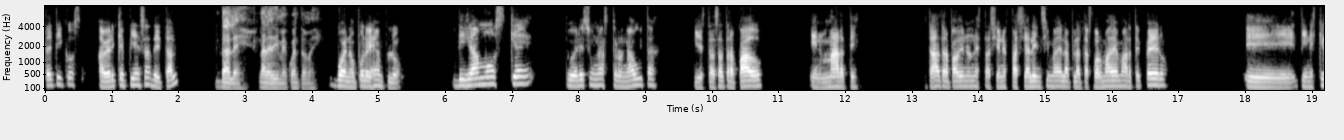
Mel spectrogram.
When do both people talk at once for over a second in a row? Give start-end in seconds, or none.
none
